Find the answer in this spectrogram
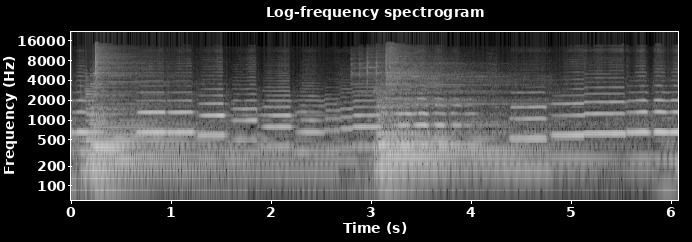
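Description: Live instrumental ensemble: a flute melody over nylon-string guitar and a drum kit. Two strong accented hits from the kit, with ringing cymbal wash, land just after the start and about halfway through.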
